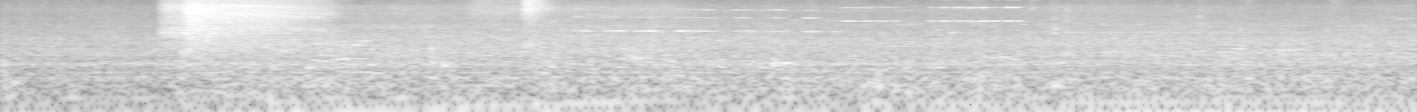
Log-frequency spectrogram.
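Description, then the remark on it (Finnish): Steady low engine rumble of a bus ride from the Funchal seafront toward the southwest coast, with two sharp hissing bursts like air brakes early on and faint high whines over the continuous drone. “Funchalin rantakadulta löydän oikean bussin, jolla lähden kohti lounaisrannikkoa.”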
